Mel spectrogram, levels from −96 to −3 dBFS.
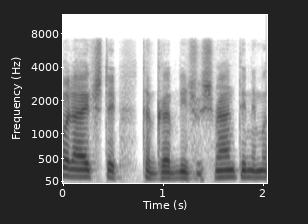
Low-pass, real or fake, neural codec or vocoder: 7.2 kHz; fake; codec, 16 kHz, 0.5 kbps, FunCodec, trained on Chinese and English, 25 frames a second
